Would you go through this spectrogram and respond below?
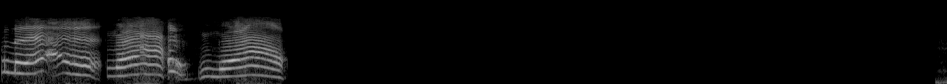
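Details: Three short infant cry bursts with a nasal "neh"-like onset, the hunger cry in Dunstan Baby Language.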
